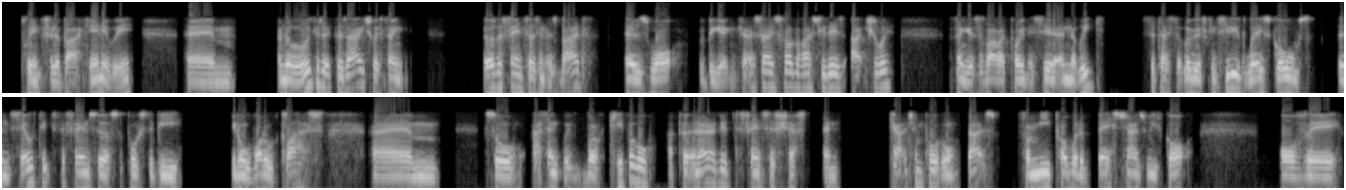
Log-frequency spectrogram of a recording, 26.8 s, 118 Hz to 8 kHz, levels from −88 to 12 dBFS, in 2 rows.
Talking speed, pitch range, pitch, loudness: 200 wpm, 105-130 Hz, 115 Hz, -17 LUFS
